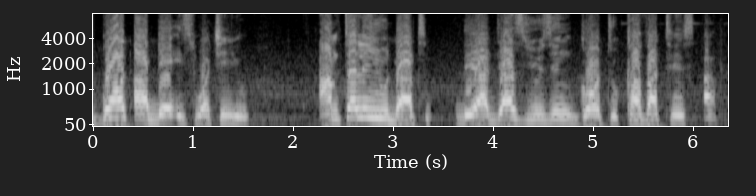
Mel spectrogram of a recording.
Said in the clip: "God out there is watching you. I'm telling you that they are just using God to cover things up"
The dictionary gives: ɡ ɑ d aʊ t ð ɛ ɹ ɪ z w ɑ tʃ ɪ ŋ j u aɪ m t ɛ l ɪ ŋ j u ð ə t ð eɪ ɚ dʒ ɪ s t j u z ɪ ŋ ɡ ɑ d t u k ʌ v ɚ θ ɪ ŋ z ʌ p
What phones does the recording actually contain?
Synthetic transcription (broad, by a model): ɡ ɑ d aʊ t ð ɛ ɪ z w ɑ tʃ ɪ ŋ j u aɪ m t ɛ l ɪ ŋ j u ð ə t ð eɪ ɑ dʒ ɪ s t j u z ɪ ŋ ɡ ɑ d t u k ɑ v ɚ t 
